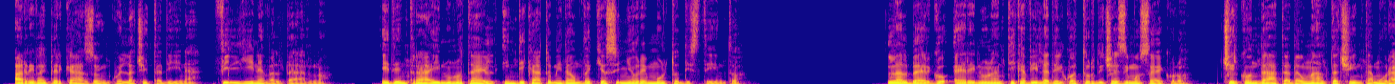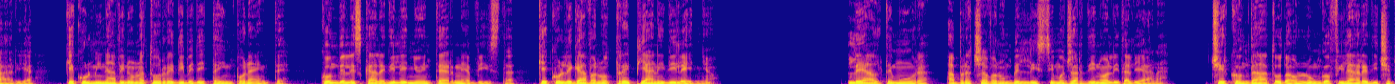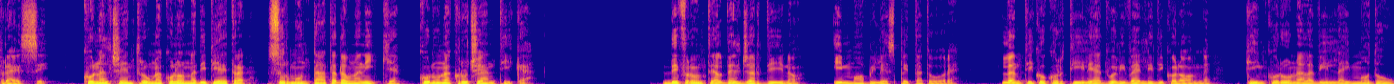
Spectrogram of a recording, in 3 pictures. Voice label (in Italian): ITALIANO IMPOSTATa, speakers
